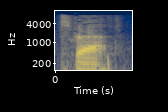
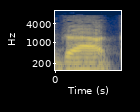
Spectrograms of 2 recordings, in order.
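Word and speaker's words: Draught: No, I'm drinking Guinness Draft. – You said it correctly. I finally harassed you into pronouncing it draft like you're supposed. – You know what? I actually wanted to say drought, but I figured, you know.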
